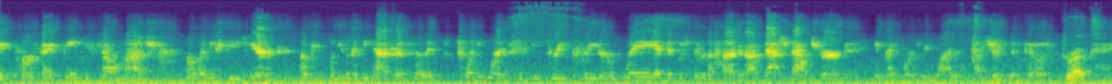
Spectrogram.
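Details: Adult woman speaking, likely over a phone call; normal speech.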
